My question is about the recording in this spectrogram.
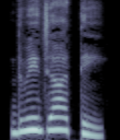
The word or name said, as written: ದ್ವಿಜಾತ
